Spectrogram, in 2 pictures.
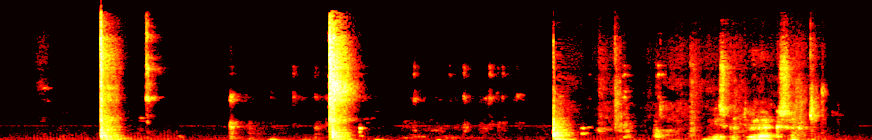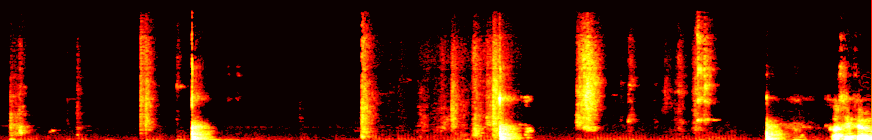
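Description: Darts thud sharply into a dartboard, one after another.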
